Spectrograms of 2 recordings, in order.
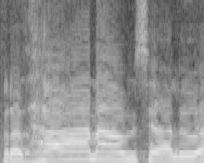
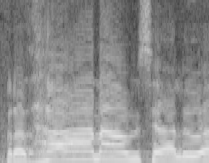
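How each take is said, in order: First: The word is said with a careful pronunciation. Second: The same.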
